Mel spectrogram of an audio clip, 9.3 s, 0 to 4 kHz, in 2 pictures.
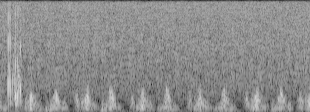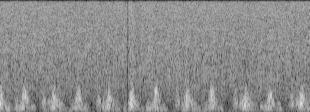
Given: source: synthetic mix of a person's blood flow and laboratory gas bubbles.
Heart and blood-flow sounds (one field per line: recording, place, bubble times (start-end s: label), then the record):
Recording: Doppler ultrasound of blood flow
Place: precordium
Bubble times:
0.09-0.34 s: bubbles
From the record:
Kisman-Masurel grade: 213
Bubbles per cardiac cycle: several, 3 to 8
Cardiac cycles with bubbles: 1 to 10%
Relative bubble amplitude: loud (0.450 to 0.775)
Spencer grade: 1 (occasional bubble signal discernible with the cardiac motion signal, with majority of cardiac periods free of bubbles)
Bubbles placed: anywhere in the cardiac cycle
